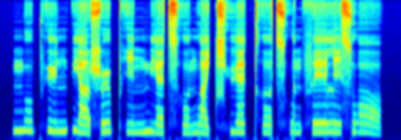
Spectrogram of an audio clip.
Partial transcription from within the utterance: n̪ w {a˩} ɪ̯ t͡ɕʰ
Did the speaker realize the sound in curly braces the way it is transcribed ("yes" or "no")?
yes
